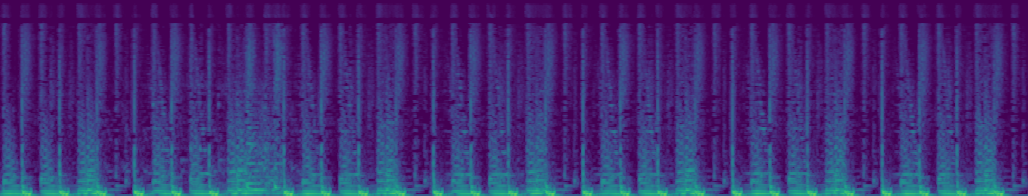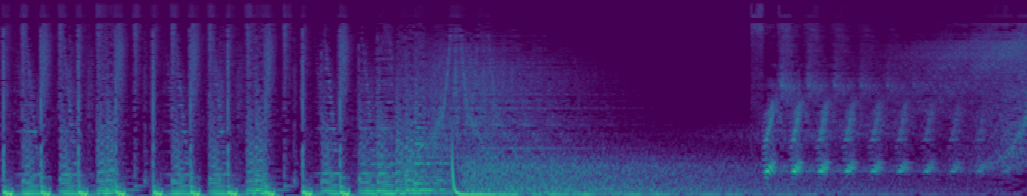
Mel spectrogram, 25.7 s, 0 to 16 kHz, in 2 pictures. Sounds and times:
Music: 0.0s - 22.1s
Speech: 22.2s - 25.2s.

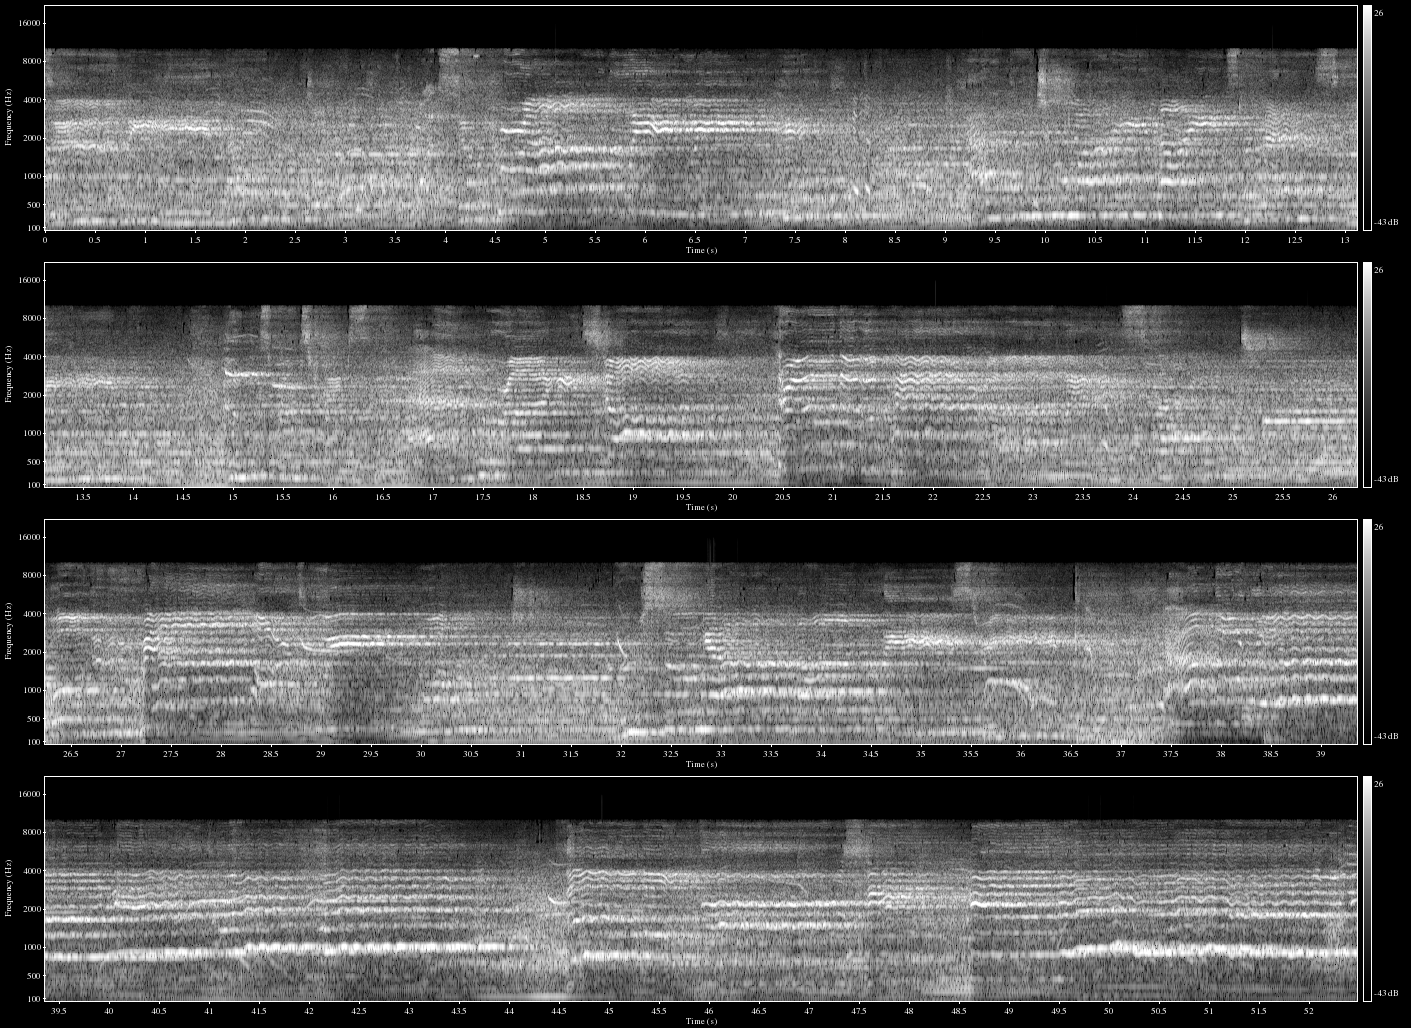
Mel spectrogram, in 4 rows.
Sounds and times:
Female singing: 0.0s - 36.8s, 37.4s - 52.4s
Music: 0.0s - 52.4s.

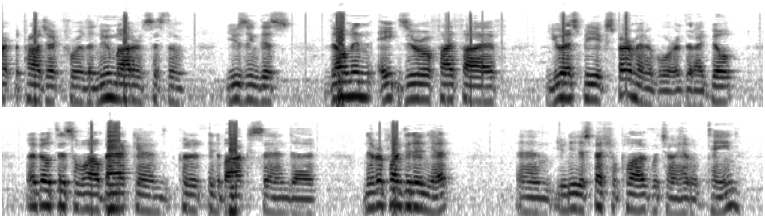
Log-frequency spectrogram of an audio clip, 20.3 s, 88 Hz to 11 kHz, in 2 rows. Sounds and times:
Male speech, man speaking: 0.0s - 9.8s, 10.5s - 14.4s, 15.0s - 16.2s, 17.0s - 20.0s
Narration, monologue: 0.0s - 20.3s.

